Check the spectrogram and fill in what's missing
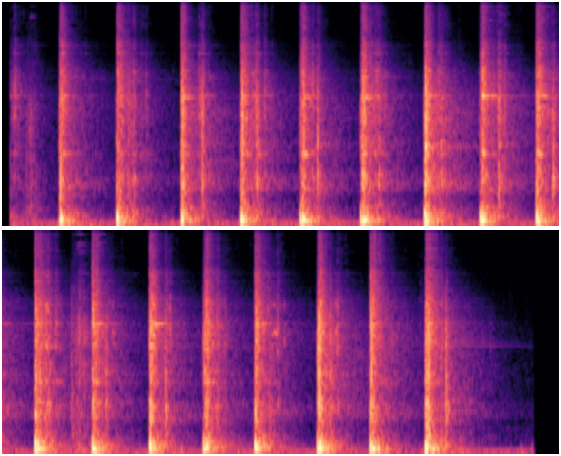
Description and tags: A recording of a wheelchair being regularly bounced on the floor, mean to simulate one coming down stairs (note: fade-up not built in).
stairs, wheelchair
